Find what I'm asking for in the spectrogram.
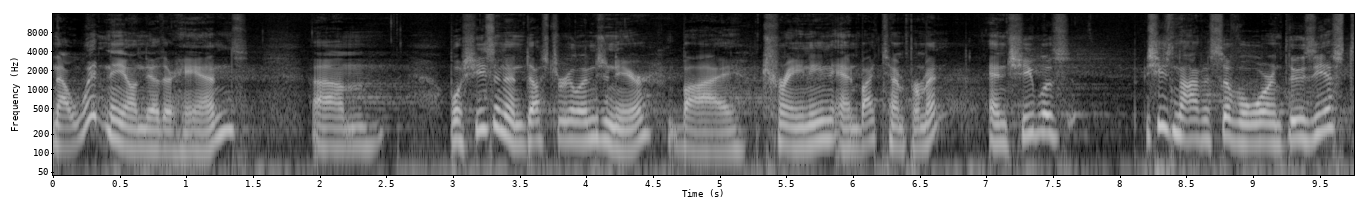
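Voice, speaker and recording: Speaking at a moderate pace with an American accent, a man uses a fairly high pitch with very wide swings, his loudness very even and some room echo audible. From US, northwest Maryland. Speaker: pastor. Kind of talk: sermon. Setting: church.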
